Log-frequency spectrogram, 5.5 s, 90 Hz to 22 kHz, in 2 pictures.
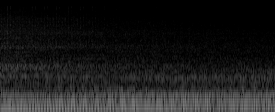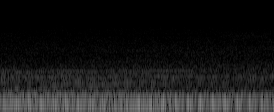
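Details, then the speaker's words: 2005 Subaru Impreza WRX STI, 44,956 miles, modified, warm idle: low even rumble, steady rhythm, no ticking or rattles, no piston slap; everything sounds as it should. "Idling. Everything sounds as it should. No funny noises."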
